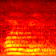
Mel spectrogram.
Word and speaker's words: Euler: Porque Euler es como se pronuncia su nombre en alemán. En español se diría Euler, pero sería como decirle de manera fea.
